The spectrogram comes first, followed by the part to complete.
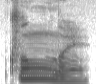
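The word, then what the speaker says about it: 국물: Korean word for soup the consonant Keo is for G sound in English so you can read it as cook but is paired with the natural sound meme so it changes the problem station from a G sound to an NG sound and you need to read it as Kumu so remember that if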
